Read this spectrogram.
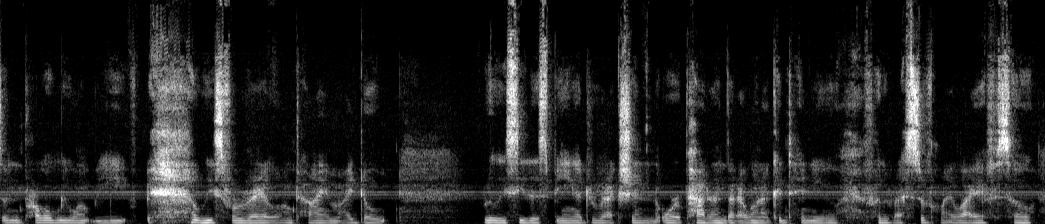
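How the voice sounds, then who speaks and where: A woman's voice: low voice, darkish tone, a little hiss or hum, rough recording. A young woman talking candidly to her camera in a sunny upstairs room at home, rambling and out of breath. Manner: rambling, candid, laughs between thoughts. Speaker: vlogger. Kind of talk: casual personal talk to camera.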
